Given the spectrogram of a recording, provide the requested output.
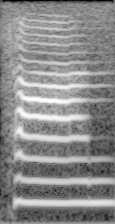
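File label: "caan3", Cantonese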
